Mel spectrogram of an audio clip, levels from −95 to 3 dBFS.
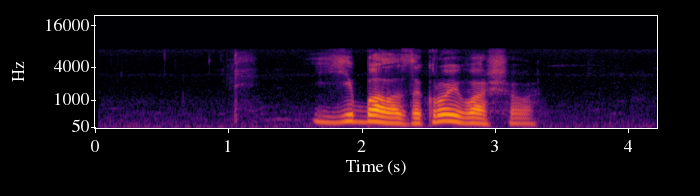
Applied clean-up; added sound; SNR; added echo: none; none; none; none.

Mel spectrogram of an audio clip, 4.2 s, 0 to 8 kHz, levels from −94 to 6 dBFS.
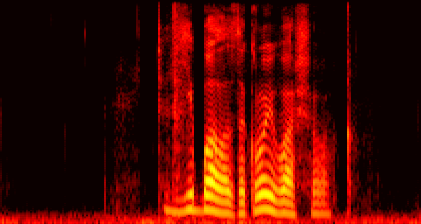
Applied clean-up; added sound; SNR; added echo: neural diffusion model UNIVERSE++.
